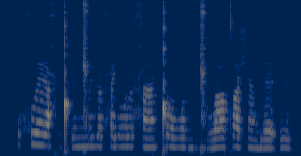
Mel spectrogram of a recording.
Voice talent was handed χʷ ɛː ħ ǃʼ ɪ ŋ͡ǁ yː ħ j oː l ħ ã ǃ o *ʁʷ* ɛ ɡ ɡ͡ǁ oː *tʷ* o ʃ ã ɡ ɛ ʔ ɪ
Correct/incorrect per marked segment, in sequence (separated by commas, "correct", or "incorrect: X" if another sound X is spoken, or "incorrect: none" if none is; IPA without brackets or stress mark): correct, incorrect: tˤ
